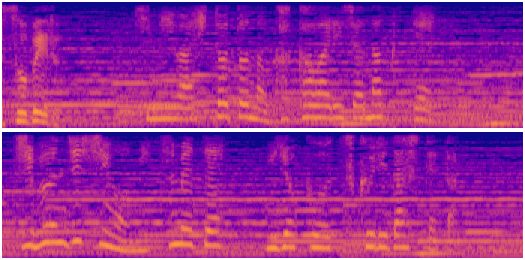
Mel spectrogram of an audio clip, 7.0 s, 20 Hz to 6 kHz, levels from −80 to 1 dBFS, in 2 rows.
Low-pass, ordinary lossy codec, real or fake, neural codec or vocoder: 5.4 kHz; none; real; none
